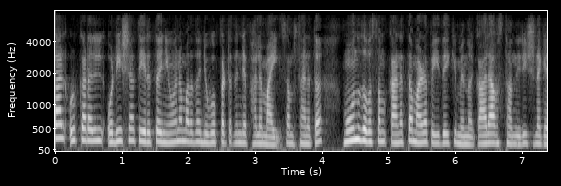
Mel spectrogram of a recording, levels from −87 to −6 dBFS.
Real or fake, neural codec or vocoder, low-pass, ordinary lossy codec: fake; codec, 24 kHz, 0.9 kbps, DualCodec; 7.2 kHz; none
